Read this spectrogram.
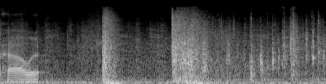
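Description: A wooden pallet cracks and splinters as it is smashed.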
